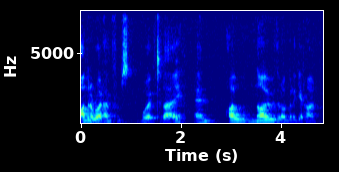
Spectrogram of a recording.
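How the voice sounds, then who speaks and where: A man's medium-pitched voice with fairly even intonation, big swings in loudness and audible room echo. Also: moderate pace. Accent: Australian. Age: 60s. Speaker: e-bike shop owner. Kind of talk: casual interview chat.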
